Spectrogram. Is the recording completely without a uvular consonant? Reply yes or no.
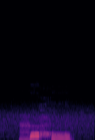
yes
